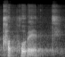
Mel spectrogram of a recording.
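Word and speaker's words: כפורת: 자, 저 속죄소라는 단어도 히브리어로는 저렇게 읽힙니다. 카포레트.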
